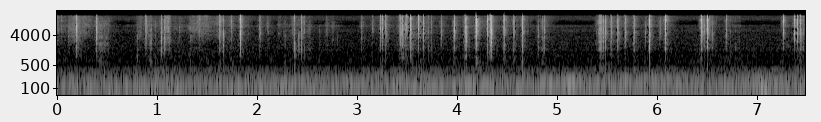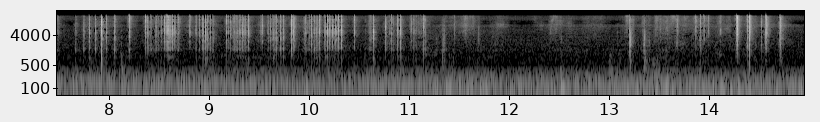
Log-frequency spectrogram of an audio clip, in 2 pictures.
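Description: A hand-sized grey-green alien or monster action figure made of hard plastic with solid PVC limbs is held in the hands while fingertips and nails tap, scratch and squeeze its body and limbs and move its joints. The result is a quiet, dense run of sharp, bright clicks and scratchy crackles with almost no ring, over a low steady hum.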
